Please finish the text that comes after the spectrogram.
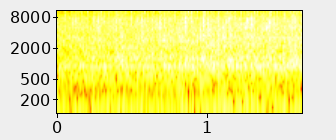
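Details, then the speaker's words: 2006 Dodge Magnum 5.7 L V8, warm from a trip, started just after a K&N cold air intake install with no check-engine light: a deep, steady idle with an even, unbroken rumble and no misses or knocks. Normal, healthy idle. "Oh yeah, you can hear that throttle open up real good now. Well, that sounds pretty good. That sounds so good."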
